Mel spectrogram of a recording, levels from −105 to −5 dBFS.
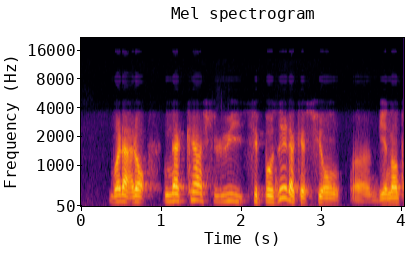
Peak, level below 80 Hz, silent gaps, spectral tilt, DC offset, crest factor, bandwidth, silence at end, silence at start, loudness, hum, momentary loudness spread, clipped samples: -6 dBFS; -66 dBFS; none; -9 dB/octave; under 0.1%; 18 dB; 3.9 kHz; 0 s; 0.35 s; -25 LUFS; none; 12 LU; under 0.1%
